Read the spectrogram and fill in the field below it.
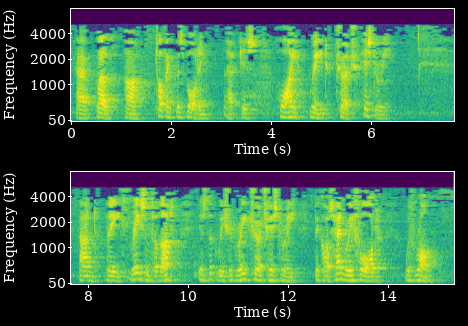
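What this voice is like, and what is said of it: Northeast English Sunderland accent. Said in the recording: “I come from Sunderland in the northeast of England. And if you're wondering why my accent is rather strange for these parts, that is the reason why.”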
